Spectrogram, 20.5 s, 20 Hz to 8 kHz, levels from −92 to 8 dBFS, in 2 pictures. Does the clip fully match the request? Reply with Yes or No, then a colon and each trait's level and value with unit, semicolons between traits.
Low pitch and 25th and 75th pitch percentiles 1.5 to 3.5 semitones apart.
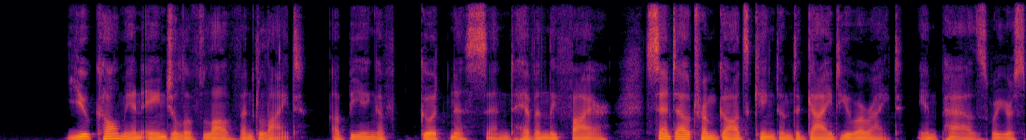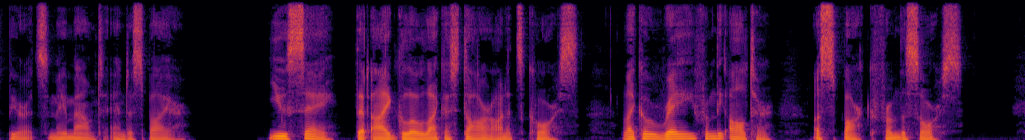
Yes: low, 100 Hz; average, 2.8 semitones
